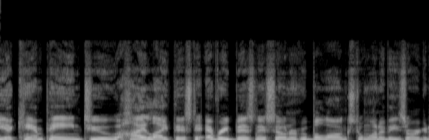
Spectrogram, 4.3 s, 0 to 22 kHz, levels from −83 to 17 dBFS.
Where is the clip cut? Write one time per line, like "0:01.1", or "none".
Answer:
none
